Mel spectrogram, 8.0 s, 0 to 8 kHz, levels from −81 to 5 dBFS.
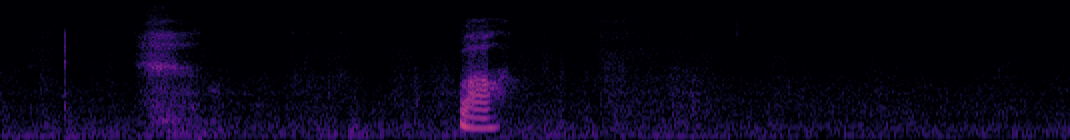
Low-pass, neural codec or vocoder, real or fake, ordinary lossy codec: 7.2 kHz; codec, 16 kHz in and 24 kHz out, 0.8 kbps, FocalCodec, streaming, 65536 codes; fake; none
